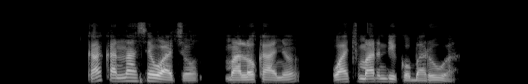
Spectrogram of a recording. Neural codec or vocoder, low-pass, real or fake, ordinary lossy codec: none; 7.2 kHz; real; Opus, 64 kbps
